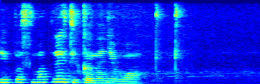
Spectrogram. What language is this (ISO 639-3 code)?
rus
